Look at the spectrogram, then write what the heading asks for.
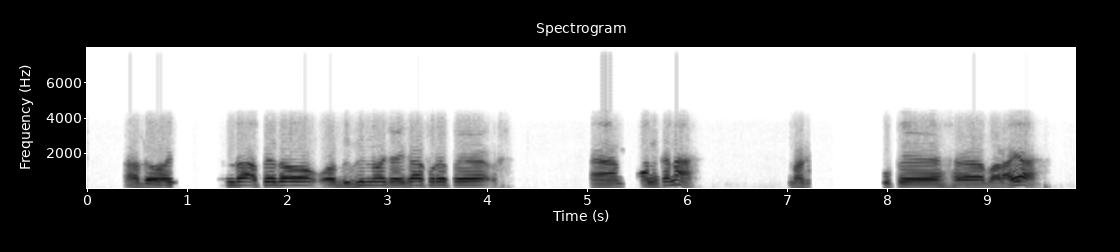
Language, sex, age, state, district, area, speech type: Santali, male, 45-60, West Bengal, Birbhum, rural, conversation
